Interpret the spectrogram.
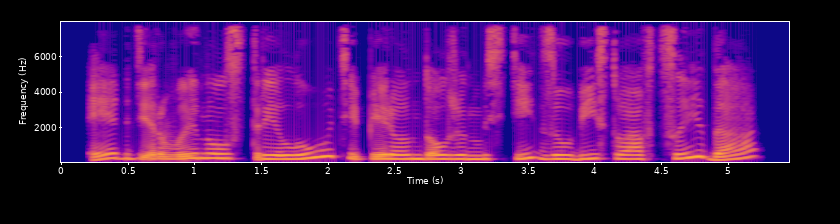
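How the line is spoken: Giggling whisper. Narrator (Russian): хихикая шептала Аста на ухо матери

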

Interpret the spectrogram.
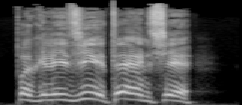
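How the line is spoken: Shout choking with laughter. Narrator (Russian): крикнул он, давясь от смеха

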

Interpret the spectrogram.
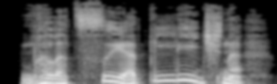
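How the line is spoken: Exclamation. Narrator (Russian): воскликнула Джил

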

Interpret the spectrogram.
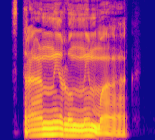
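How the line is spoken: Drawling. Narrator (Russian): протянул тот

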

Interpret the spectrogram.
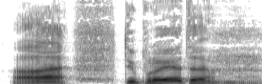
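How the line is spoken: Breathy exhale. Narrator (Russian): выдохнул я

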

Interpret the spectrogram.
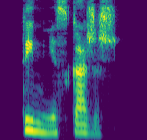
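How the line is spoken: Growling. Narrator (Russian): рыкнула Гудрун

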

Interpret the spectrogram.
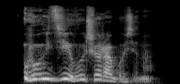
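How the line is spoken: Harsh bark. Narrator (Russian): рявкнул

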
